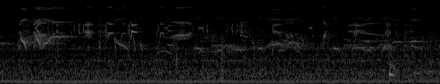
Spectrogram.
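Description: Songbirds chirping and singing, many short overlapping calls, over a faint steady low hum.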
